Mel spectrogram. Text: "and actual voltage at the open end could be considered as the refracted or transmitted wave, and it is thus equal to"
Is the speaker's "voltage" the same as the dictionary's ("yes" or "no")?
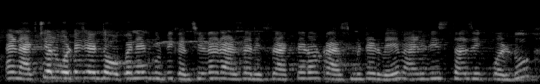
no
